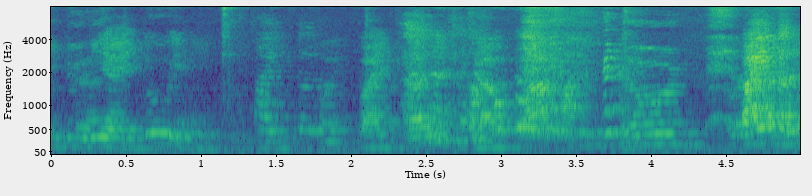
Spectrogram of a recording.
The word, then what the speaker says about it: Python: Nah, bahkan untuk tahun kemarin bahasa yang paling banyak digunakan di dunia itu ini Python, Java, Python memang betul cara pengucapannya Python. Bukan Python.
